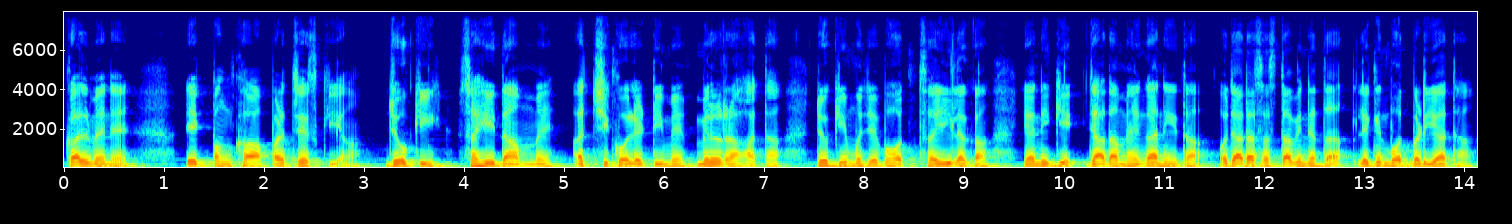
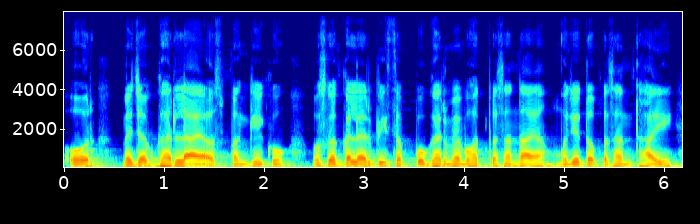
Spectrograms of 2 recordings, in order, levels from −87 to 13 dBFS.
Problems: none marked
